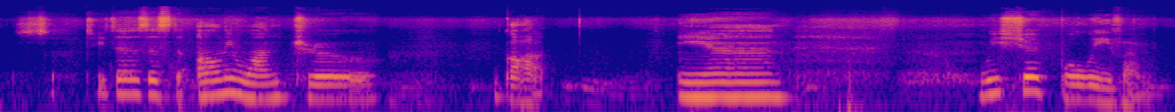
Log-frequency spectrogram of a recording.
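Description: A young girl speaks close to a microphone, telling a story with animation.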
